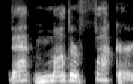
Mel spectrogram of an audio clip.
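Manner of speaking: high, slow, disbelieving curse; imitating a guitarist losing it over a remaster; mock fury. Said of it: "and just lost it".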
